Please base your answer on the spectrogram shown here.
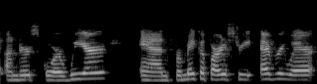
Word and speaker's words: Were: but plug them again yes so my name is spelled last name is Weir w-e-r-e you can find my performance Instagram underscore Weir and for makeup Artistry everywhere I am at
